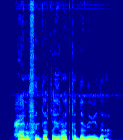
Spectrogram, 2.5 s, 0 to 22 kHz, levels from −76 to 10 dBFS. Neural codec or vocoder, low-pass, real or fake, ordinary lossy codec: none; none; real; none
